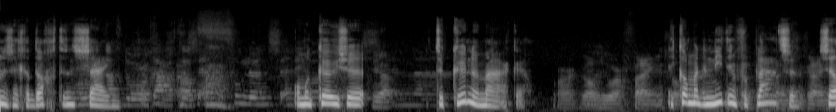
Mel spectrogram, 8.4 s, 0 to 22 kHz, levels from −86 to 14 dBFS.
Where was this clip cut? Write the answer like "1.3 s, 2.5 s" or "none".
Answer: none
